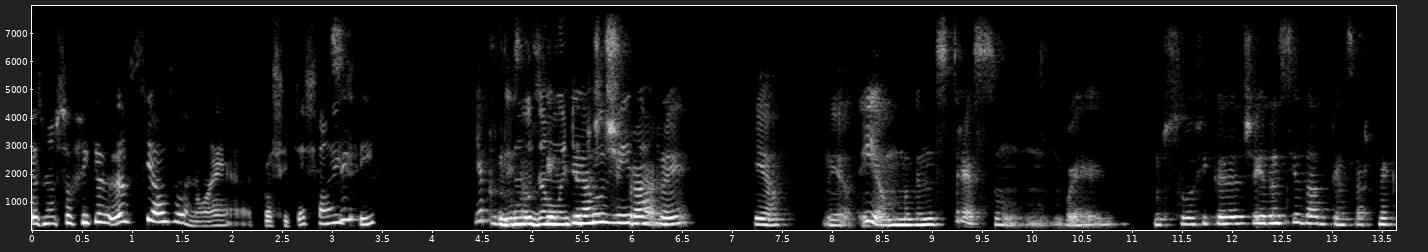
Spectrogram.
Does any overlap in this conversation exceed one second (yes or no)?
yes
